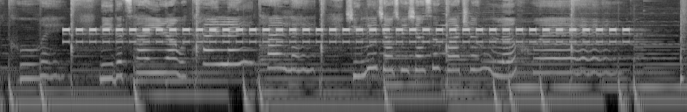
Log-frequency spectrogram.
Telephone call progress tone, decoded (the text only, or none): off-hook warning tone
